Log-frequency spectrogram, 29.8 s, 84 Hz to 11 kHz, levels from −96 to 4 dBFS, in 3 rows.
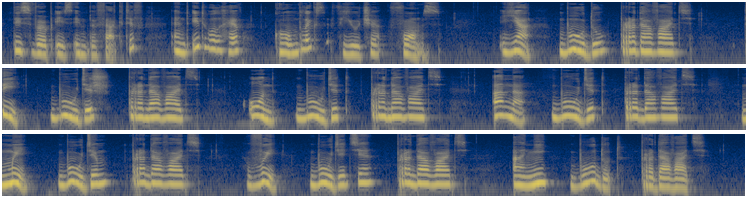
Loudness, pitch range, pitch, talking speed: -24 LUFS, 205-245 Hz, 225 Hz, 65 wpm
